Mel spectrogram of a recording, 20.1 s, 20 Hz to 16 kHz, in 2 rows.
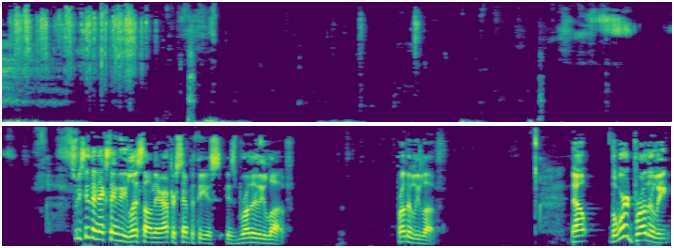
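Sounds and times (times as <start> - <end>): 
thin Bible pages rustling and flipping: 0.0 - 3.7, 4.9 - 6.4
speech: 11.1 - 14.5, 16.0 - 16.7, 18.6 - 20.0.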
